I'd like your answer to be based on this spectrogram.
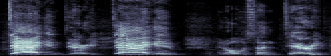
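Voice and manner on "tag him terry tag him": high-pitched urgent yell; retold field screaming. Whole field screaming at Terry, high urgent yell. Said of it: "like, screaming".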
